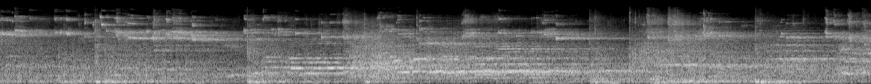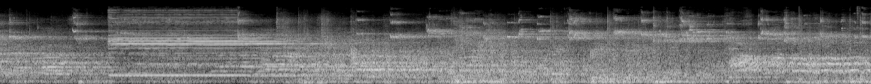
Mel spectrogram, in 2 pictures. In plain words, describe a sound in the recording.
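Basketball players' sneakers squeak on a hardwood court in a large echoing gym.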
